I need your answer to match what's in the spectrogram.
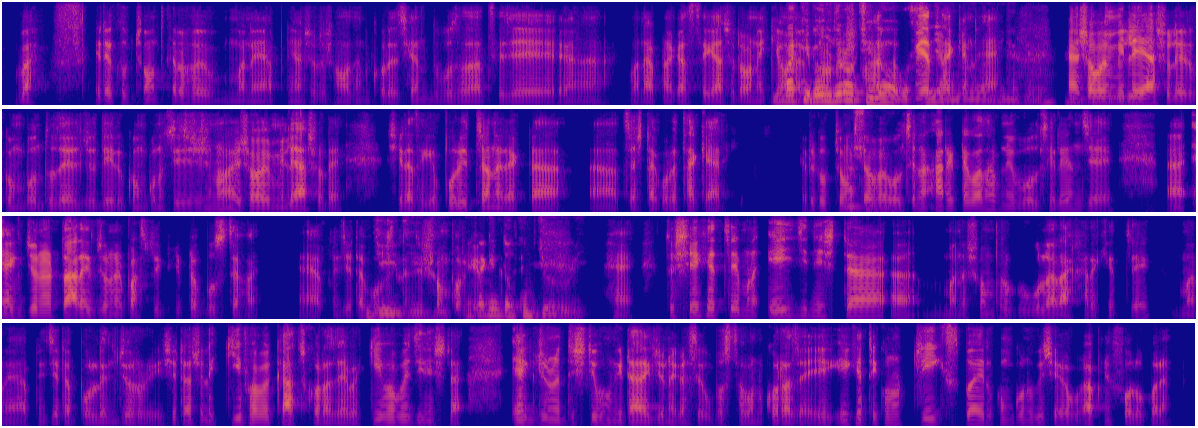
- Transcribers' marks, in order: unintelligible speech; in English: "সিচুয়েশন"; in English: "পার্সপেক্টিভ"; other background noise
- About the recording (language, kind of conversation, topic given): Bengali, podcast, সহজ তিনটি উপায়ে কীভাবে কেউ সাহায্য পেতে পারে?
